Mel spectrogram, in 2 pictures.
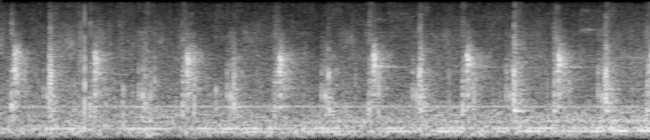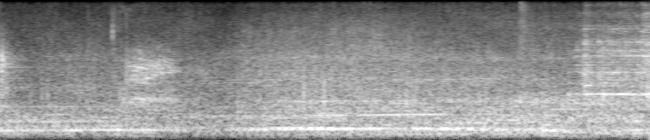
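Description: A hydraulic car jack being worked to lift a car off its jack stands, with a dozen or so evenly spaced, sharp ratcheting clicks over a low steady hum. The clicking stops partway through, leaving a rougher background rumble.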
